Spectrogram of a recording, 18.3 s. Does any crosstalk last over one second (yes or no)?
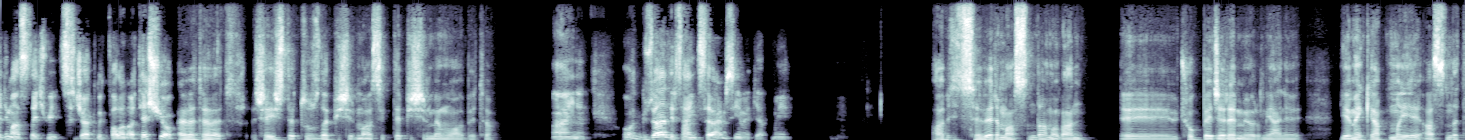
no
